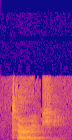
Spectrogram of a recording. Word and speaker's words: turkey: pavo para tomar Turkey fíjense que lo he escrito turky pero la u inglesa se pronuncia a Turkey Fish es pescado Pero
